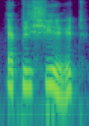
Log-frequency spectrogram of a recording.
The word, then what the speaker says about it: appreciate: एप्रिशिएट के spelling होते हैं जी APPRECIATE। एप्रिशिएट, इसको आपने शी से शीएट कहना है, एप्रिशिएट।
